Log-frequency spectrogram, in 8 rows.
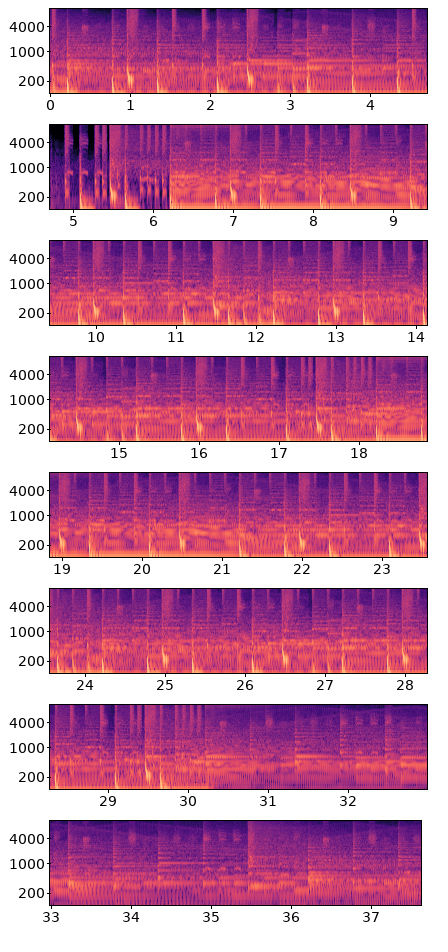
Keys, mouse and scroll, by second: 1.2 ctrl+click, 2.3 click, 4.5 ctrl+click, 5.3 click, 6.6 click, 7.3 click, 8.9 click, 9.6 click, 11.8 click, 12.0 double click, 13.2 click, 15.1 click, 15.9 click, 16.8 click, 17.3 scroll down 1, 17.6 scroll up 1, 18.1 double click, 19.7 click, 21.1 click, 21.7 click, 22.6 click, 22.9 double click, 23.5 click, 24.8 click, 25.6 click, 26.5 click, 28.2 ctrl+o, 29.8-30.2 scroll down 1, 31.2 click, 32.0 scroll down 1, 32.6 click, 34.0 click, 34.2 scroll down 1, 34.8 click, 35.5 click, 37.2 click.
